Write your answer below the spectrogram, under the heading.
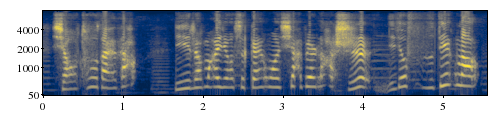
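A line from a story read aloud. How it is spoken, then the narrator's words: Man shouting from below. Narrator (Chinese): 下面修管道的大叔大喊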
